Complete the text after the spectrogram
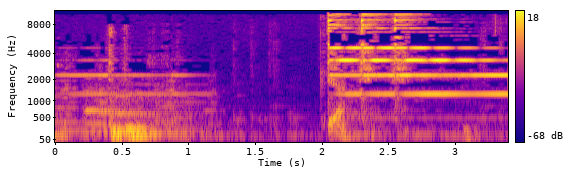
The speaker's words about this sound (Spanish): Es una campana.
